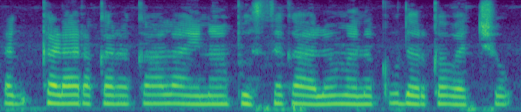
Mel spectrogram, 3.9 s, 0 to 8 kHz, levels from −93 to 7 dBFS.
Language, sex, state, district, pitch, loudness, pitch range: Telugu, female, Telangana, Hyderabad, 230 Hz, -16 LUFS, 225-235 Hz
